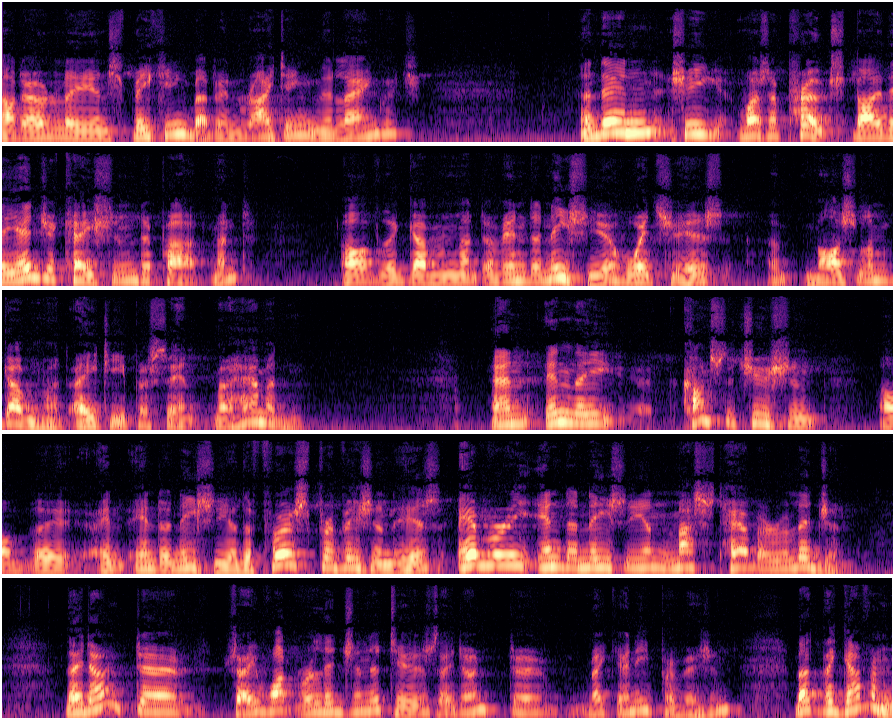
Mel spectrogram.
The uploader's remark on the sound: Location: Grace Bible Church Anderson. Guest speaker at the Fall Bible Conference at Grace Bible Church.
